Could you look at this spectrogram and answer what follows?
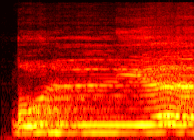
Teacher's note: قل یا، قاف پر پڑھا جائے گا، لام ساکن پر قلقلہ نہیں کرنا، یا کے اوپر چھوٹی مد ہے 3 الف کے برابر کھینچ کر پڑھیں گے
